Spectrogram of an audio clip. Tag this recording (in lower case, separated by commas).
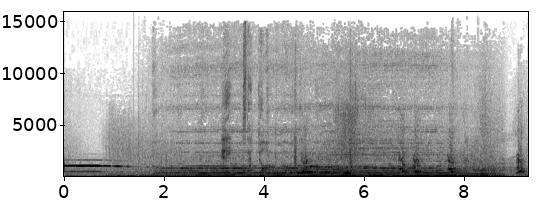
bow-wow, music, animal, speech, domestic animals, dog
